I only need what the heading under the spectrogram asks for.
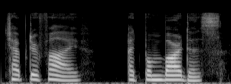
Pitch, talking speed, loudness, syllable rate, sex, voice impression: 205 Hz, 80 wpm, -17 LUFS, 3.8 syllables/s, female, very feminine, young, thin, tensed, slightly powerful, bright, slightly soft, clear, fluent, slightly raspy, very cute, intellectual, refreshing, very sincere, calm, very friendly, very reassuring, unique, very elegant, slightly wild, sweet, lively, kind, slightly intense, slightly modest, light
